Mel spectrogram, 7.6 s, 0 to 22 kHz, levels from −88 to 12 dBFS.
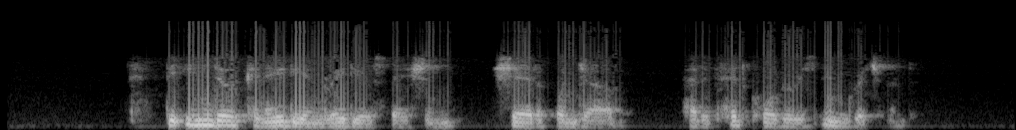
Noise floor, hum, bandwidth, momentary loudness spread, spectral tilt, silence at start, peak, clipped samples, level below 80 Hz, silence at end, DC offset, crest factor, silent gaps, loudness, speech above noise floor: -69 dBFS; none; 11.5 kHz; 15 LU; -8.5 dB/octave; 1 s; -2 dBFS; under 0.1%; -48 dBFS; 0.85 s; under 0.1%; 16 dB; none; -19 LUFS; 51 dB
